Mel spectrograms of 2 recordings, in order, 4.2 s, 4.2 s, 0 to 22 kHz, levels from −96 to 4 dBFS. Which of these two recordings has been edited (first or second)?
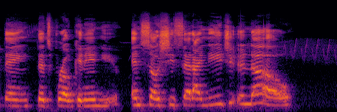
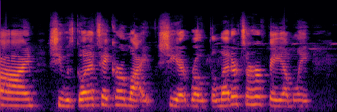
first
